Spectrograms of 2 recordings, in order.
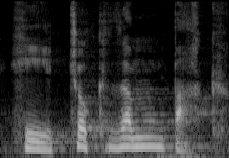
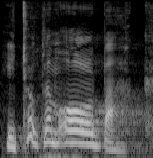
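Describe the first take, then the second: First: Slow, gentle statement; slow and measured. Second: Higher and louder, stress on all; preacher's exultant repeat; triumphant swell. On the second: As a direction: lift it with joy on all. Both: Acted. Repeated line, quiet then loud.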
